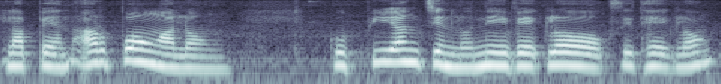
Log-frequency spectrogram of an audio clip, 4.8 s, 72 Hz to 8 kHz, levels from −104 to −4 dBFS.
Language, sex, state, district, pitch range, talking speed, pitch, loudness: Karbi, female, Assam, Karbi Anglong, 195-230 Hz, 110 wpm, 205 Hz, -15 LUFS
